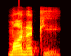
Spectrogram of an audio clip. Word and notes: monarchy: Indian

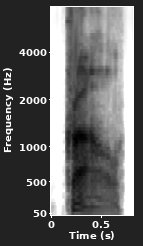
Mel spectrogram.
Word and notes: kraal: British English

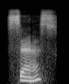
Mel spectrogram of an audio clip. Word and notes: SAS: Indian

